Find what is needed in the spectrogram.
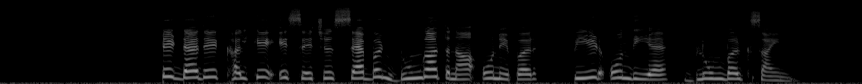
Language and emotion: Dogri, neutral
